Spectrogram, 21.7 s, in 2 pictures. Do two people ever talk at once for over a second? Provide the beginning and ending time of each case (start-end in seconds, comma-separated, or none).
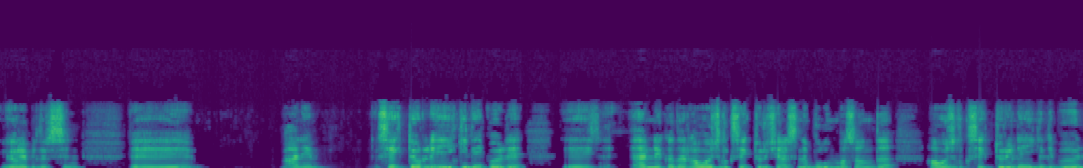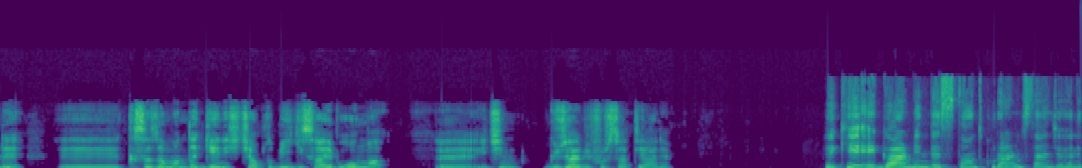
none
